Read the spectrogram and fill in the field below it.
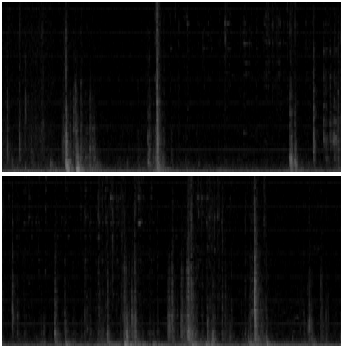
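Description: A door handle rattles and clicks.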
